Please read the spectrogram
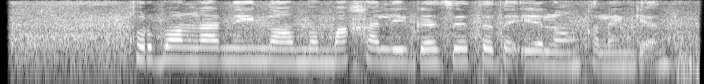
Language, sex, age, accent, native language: Uzbek, female, 18-24, Sirdaryo, Uzbek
